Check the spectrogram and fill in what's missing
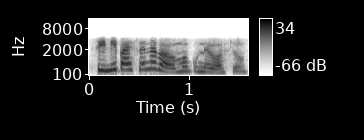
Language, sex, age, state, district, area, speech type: Assamese, female, 18-30, Assam, Majuli, urban, conversation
